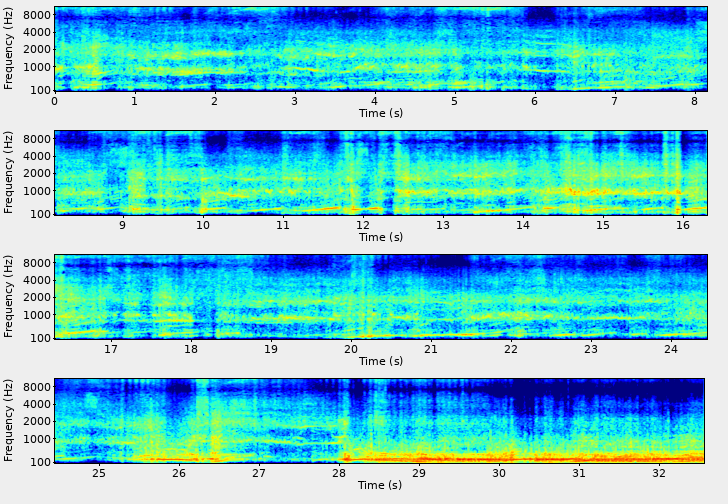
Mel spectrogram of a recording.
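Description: Tandem drift cars' engines revving up and down over and over as they slide sideways, with screeching tyres. Near the end it gets louder as a car comes close.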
